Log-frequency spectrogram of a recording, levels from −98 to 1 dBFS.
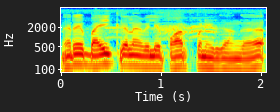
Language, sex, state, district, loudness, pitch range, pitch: Tamil, male, Tamil Nadu, Kanyakumari, -14 LUFS, 115-140 Hz, 130 Hz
